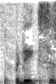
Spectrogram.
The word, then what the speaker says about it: Prixz: Y básicamente, Prix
